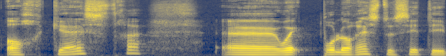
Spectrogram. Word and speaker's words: orchestre: Souvenez-vous, C'est bizarre, mais il existe certains mots qu'on écrit ch, mais qu'on prononce que. Il n'y en a pas beaucoup, c'est vraiment une minorité, mais ici c'est un exemple.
